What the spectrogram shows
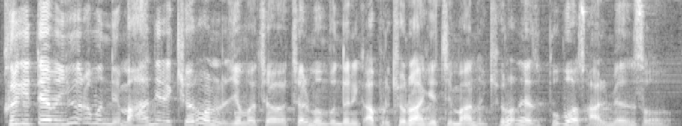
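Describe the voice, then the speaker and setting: A man preaching a chapel sermon, acting out quoted dialogue with animated delivery. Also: fairly high pitch, fast, vocal fry.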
